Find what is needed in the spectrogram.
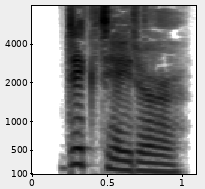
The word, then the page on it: dictator: díkteitər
